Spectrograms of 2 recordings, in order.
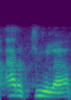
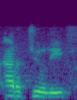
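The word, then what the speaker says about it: أَرْجُلَ: Baik, kenapa arjula bukan arjuli? Kalau arjuli berarti dia majrur, berarti apa? Ma'tuf kepada kepala, yaitu kaki diusap. Betul nggak kaki diusap? Tak betul, yang betul dicuci. Makanya bacanya memang arjula, dan itu qiraah asyarah, semuanya pakai arjula, yaitu mansub.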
